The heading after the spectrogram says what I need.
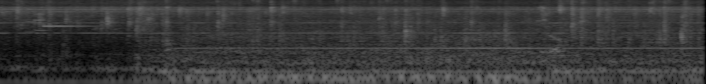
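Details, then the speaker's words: Samsung dryer with a loose belt after the idler pulley was repaired using a bent spring: even low drum rumble, steady hum, no slapping or squeal; belt turns the drum smoothly, normal running after repair. "Okay guys, as you can see, it's now working."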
